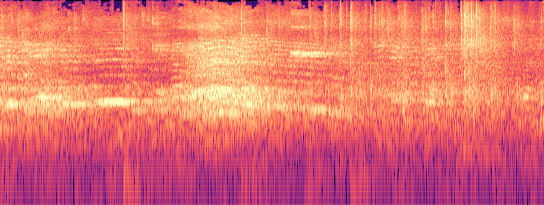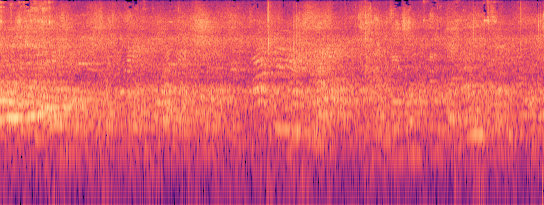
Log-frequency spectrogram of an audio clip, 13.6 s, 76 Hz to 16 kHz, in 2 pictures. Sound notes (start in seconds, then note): 3.6 whistle blaring; 3.8 crowd cheering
